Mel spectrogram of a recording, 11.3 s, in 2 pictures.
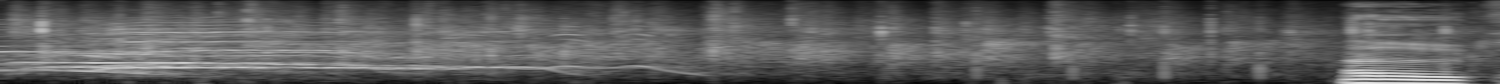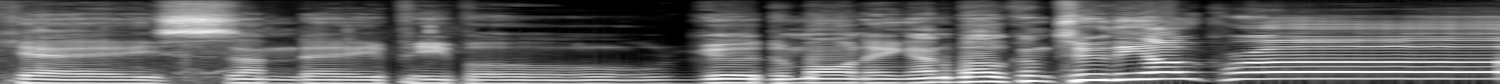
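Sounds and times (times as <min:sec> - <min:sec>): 
live audience applause at an audio drama festival: 0:00.0 - 0:05.9
speech: 0:05.0 - 0:10.7.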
